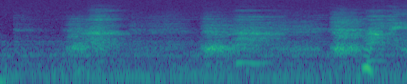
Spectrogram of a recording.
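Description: A woman panting: three faint breathy gasps about a second apart, the later ones with a little voice in them.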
